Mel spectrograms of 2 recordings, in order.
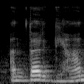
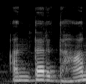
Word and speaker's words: अंतर्धान: यह भी प्रसिद्ध है अंतर्ध्यान नहीं अंतर्धान होता है यह भी कई परीक्षाओं में पूछा जा चुका है क्योंकि हम बचपन से अंतर्ध्यान है सुनते आए हैं अंतर्ध्यान है उच्चारण करते आए हैं और अंतर्ध्यान ही लिखते आए हैं है जबकि सही है अंतर्धान को आगे तक तो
